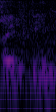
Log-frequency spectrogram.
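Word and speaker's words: Kheireddine: It's pronounced Khairuddin, but in English it becomes CAIR-MI.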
